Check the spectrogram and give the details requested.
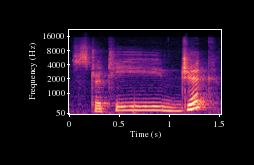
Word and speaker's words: strategic: for that as well so for straw we have um second syllable stress so the letter a is gonna sound like a schwa straw and then letter e is this tense e sound strategic the letter G says the J sound um and then for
